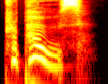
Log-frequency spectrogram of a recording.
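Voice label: "propose", British English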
